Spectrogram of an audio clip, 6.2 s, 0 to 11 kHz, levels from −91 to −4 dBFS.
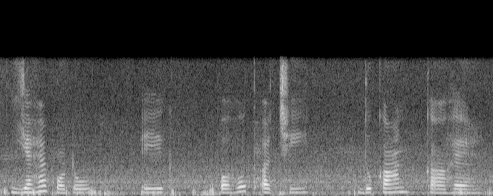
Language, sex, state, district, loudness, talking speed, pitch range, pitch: Hindi, female, Haryana, Rohtak, -21 LUFS, 80 wpm, 205-230 Hz, 220 Hz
